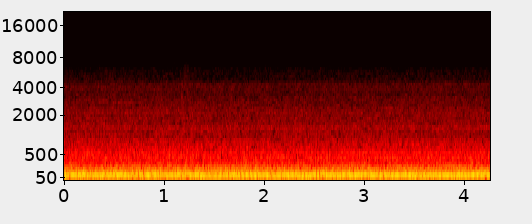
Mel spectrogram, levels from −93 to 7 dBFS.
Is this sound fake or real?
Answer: fake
